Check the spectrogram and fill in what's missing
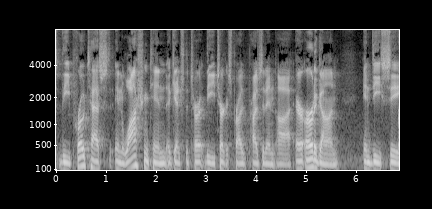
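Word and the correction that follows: Erdoğan: Erdogan. Silent G. – Okay. I'm pronouncing that incorrectly.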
